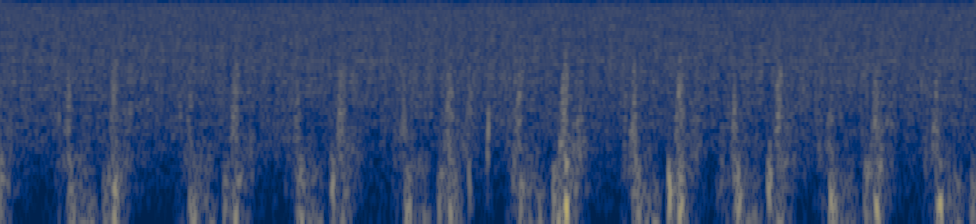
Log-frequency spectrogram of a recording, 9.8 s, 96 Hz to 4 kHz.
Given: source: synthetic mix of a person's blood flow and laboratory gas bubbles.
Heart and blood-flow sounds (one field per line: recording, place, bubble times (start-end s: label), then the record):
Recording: Doppler ultrasound of blood flow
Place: precordium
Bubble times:
4.67-4.75 s: bubbles
4.84-4.92 s: bubbles
5.12-5.25 s: bubbles
From the record:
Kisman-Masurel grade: 221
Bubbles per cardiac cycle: several, 3 to 8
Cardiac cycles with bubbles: 10 to 50%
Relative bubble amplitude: barely perceptible (0.100 to 0.250)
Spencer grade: 2 (many but less than half of the cardiac periods contain bubble signals, singularly or in groups)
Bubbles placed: only in the low amplitude regions of the cardiac cycle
